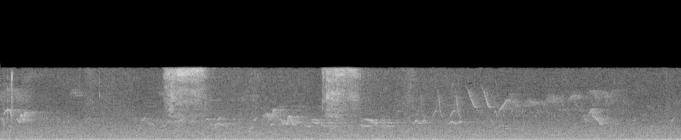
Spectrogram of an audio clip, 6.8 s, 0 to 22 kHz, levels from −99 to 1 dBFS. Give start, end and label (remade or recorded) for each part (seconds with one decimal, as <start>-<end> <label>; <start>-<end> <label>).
0.0-1.5 recorded; 1.5-3.1 remade; 3.1-6.8 recorded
